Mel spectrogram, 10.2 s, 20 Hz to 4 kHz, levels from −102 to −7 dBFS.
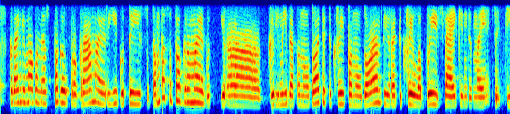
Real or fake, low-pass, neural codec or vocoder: real; 3.6 kHz; none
